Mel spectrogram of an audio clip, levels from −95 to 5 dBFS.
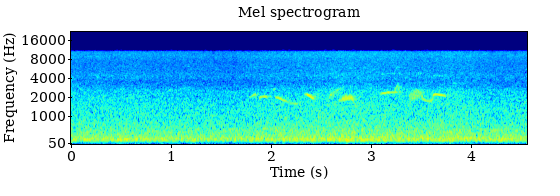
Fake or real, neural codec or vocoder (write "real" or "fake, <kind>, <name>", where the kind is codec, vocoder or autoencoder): real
